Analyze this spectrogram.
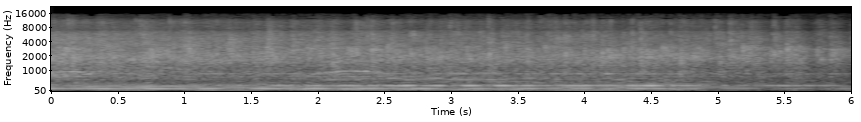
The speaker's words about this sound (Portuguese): Fala aí, eterno, dá um glória a Deus e aplaude Jesus aí, meu irmão.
